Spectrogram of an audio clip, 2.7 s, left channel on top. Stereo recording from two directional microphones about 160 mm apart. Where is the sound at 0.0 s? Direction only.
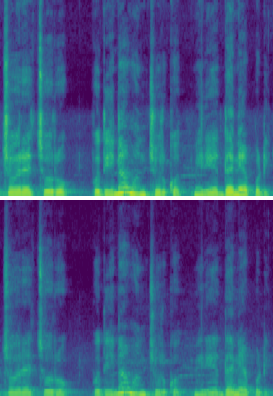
35° left (ahead or behind).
